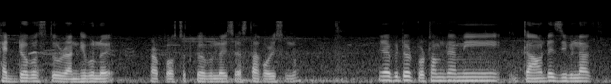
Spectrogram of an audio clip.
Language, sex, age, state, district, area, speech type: Assamese, male, 30-45, Assam, Morigaon, rural, spontaneous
